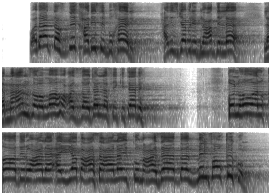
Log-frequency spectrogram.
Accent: Egypt; مشكلتنا ان احنا مصريين متعصبين لوطنيتنا قوي،

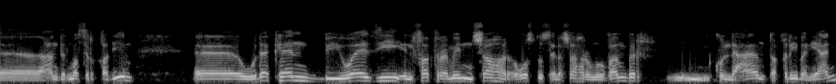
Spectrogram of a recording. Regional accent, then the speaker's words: Luxor, Luxor Governorate, Egypt; يعني مجرد أصغر أثر عندنا في الأقصر

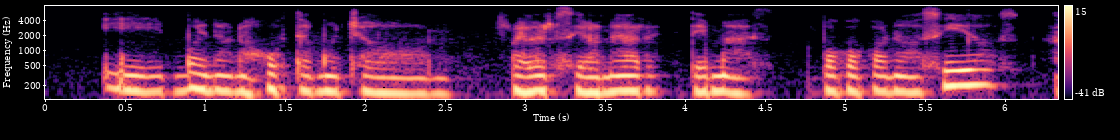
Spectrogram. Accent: Córdoba, Argentina; now in Capilla del Monte, Argentina; soy cantora cordobesa, nacida en Tras la Sierra, viviendo en Capilla del Monte.

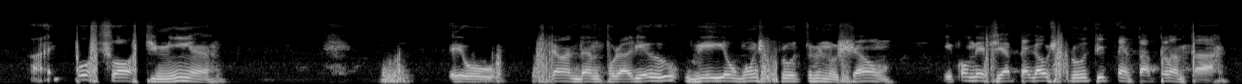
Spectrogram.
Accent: Serra Talhada, Pernambuco, Brazil; now in Recife, Brazil; eu quando vim de Serra Talhada, meu pai me levou para conhecer

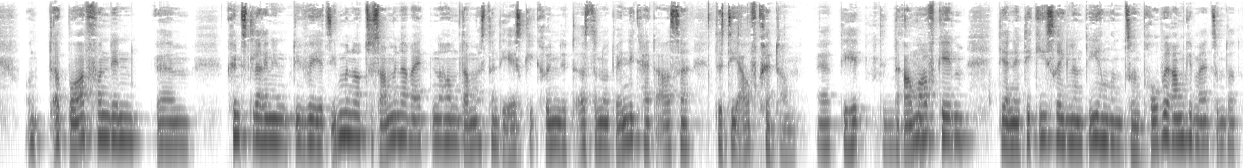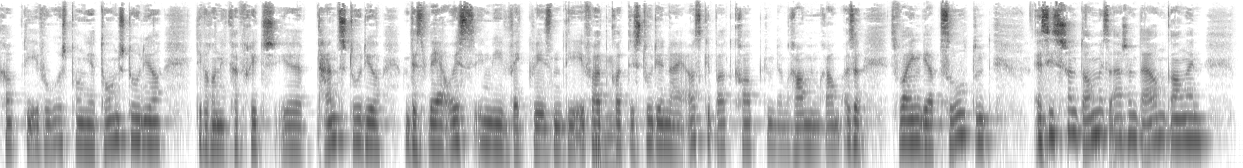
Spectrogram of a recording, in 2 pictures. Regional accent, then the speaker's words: Innsbruck, Tyrol, Austria; also born or lived in Graz; Ich bin ja ursprünglich aus Innsbruck.

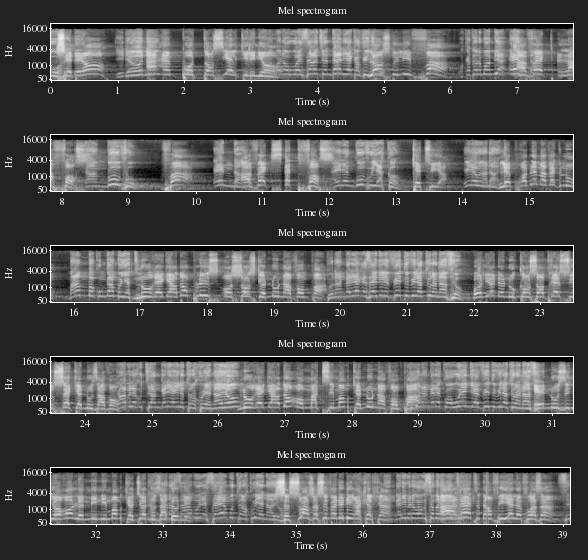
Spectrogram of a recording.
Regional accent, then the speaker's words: Kinshasa, DR Congo; Je ne suis pas hébreu, je suis congolais

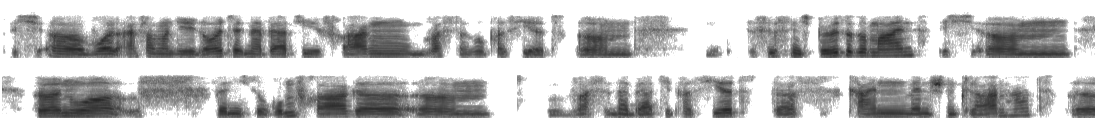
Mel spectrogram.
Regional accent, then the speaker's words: Düsseldorf, North Rhine-Westphalia, Germany; gerade so auch als Düsseldorfer.

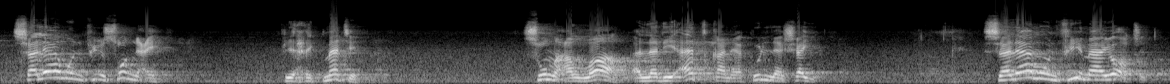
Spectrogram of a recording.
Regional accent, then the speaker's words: Egypt; لذلك الجماعة لما عندنا في مصر لما يقرأ الآيات القرآنية

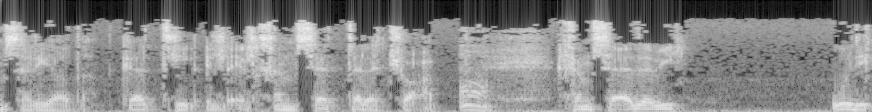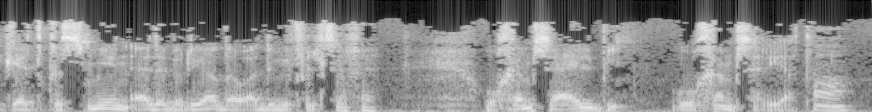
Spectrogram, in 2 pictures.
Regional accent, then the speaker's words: Cairo, Cairo Governorate, Egypt; also born or lived in Sharqia; أنا من القاهرة بس. أنا أصلا من الشرقية.

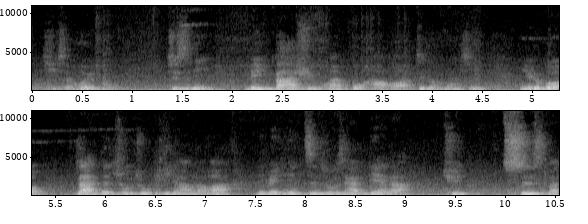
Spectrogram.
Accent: China; now in Taiwan; 我们大陆人叫喜猪的

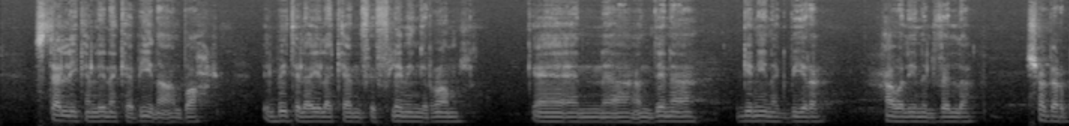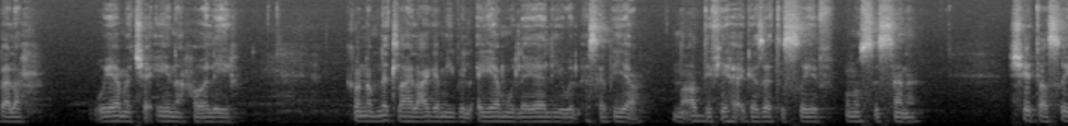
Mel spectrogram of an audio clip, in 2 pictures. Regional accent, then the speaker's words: Alexandria, Alexandria Governorate, Egypt; اسكندرية دي كانت وما زالت مدينة جميلة من أحلى مدن مصر، اتولدت فيها وكبرت فيها وشفت مدن كتيرة في مصر حبيتهم كلهم، بس حاجة تانية غير اسكندرية. اسكندرية عشت في بيت العيلة، كان معايا حوالي 20 من أولاد العم

